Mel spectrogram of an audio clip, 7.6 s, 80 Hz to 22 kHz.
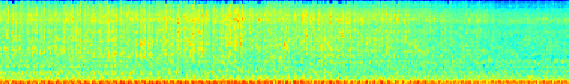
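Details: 2009 Chrysler 5.7 Hemi V8, 80K-mile junkyard engine with Hotwire harness and used '09 Challenger PCM, first startup on a run stand after an oil change and return-style fuel rails: strong, even rumble at steady idle, regular firing, no ticks or misses; normal idle.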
